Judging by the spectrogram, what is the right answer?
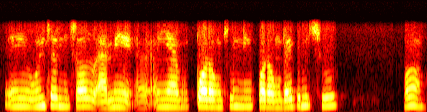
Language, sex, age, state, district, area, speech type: Nepali, female, 30-45, West Bengal, Kalimpong, rural, conversation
